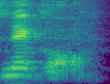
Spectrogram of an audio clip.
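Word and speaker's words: Nickyl: She named her child N I C K Y L, pronounced Nickel.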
